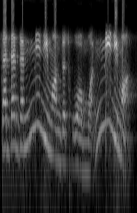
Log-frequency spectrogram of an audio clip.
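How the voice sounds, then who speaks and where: A woman's voice: a little high, wildly swooping pitch, a little slow, a bit bright. A non-francophone woman speaking Quebec French, arguing insistently and confrontationally on a phone call, often cutting in. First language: not French, non-francophone. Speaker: caller confronting someone over animal welfare. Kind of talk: argumentative phone conversation.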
